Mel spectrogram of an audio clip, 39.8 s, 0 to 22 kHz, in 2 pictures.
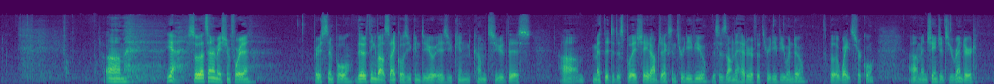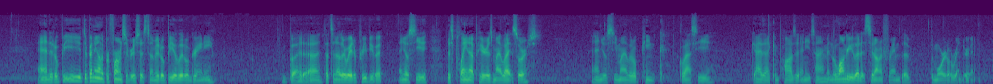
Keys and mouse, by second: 0.0 Escape, 5.1-6.0 middle drag, 15.5 click, 28.9 middle click, 35.4-39.1 drag.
